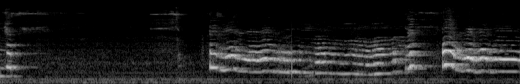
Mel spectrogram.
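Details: Huskies 'talking': after two near-quiet seconds, long wavering howl-like vocal notes with rich harmonics, sliding up and down in pitch, broken by a short gap and then resumed loudly.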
